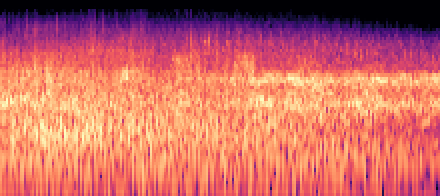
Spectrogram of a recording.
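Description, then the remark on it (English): A flock of about a thousand snow geese calling all at once, a dense, loud, continuous wall of honking and yelping as the birds take off together, with no voices. “A thousand snow geese take off all at once, the black flag flight feathers of the tips of their wings sure like the blades of powerful engines.”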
